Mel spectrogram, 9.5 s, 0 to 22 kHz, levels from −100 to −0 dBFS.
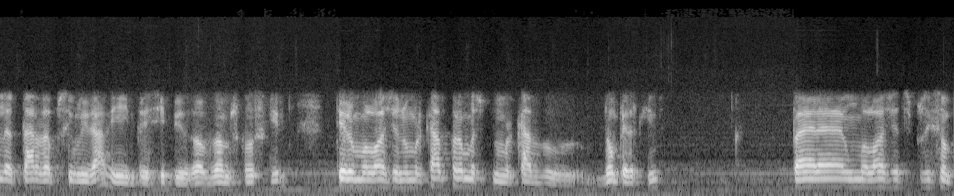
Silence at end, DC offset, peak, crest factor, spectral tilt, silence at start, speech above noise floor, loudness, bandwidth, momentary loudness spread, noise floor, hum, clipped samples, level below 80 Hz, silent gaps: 0 s; under 0.1%; -2 dBFS; 20 dB; -6.5 dB/octave; 0 s; 31 dB; -20 LUFS; 4.3 kHz; 13 LU; -51 dBFS; none; under 0.1%; -58 dBFS; none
